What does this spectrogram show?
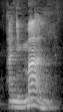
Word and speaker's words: animal: Ou, por exemplo, animal. Animal, eu pronuncio esse L.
